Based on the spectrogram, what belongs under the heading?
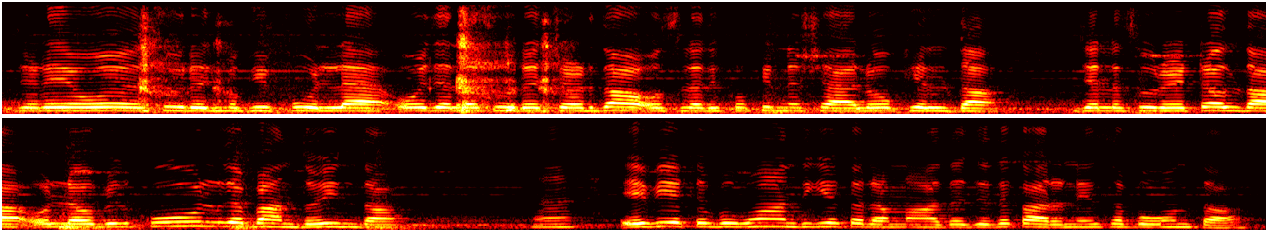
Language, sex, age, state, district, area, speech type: Dogri, female, 18-30, Jammu and Kashmir, Udhampur, rural, spontaneous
